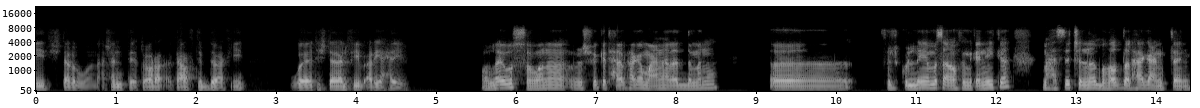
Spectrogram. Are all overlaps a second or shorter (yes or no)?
yes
